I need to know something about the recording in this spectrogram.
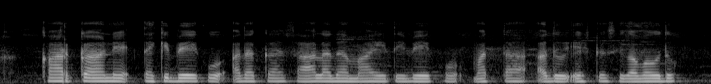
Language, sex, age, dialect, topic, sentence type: Kannada, male, 18-24, Northeastern, banking, question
